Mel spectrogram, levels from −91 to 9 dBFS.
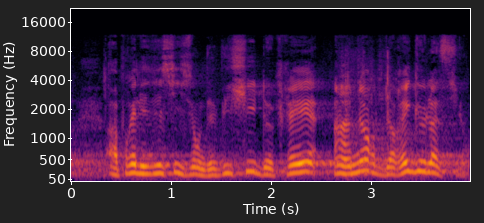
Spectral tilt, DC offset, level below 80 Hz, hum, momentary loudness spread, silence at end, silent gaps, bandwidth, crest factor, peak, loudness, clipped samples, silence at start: -6.5 dB/octave; under 0.1%; -62 dBFS; none; 8 LU; 0 s; none; 12 kHz; 16 dB; -6 dBFS; -22 LUFS; under 0.1%; 0 s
